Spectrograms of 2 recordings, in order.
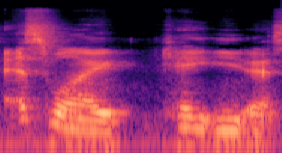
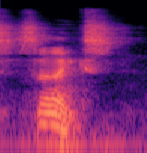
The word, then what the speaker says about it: Sykes: Who is Sky? Like, the Sky? Like, my name is Sykes. It's S-Y-K-E-S. Sykes. It's Sykes, man. Everybody gets it wrong. And even when they say Sykes, they call me Skies.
